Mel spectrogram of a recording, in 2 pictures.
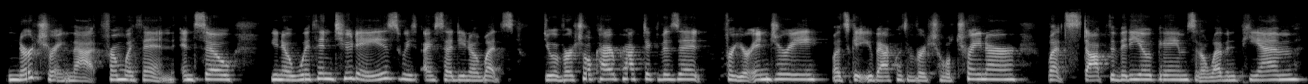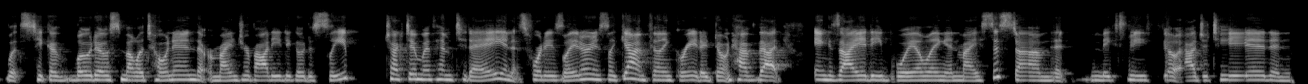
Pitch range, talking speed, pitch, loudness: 190-225 Hz, 195 wpm, 205 Hz, -22 LUFS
